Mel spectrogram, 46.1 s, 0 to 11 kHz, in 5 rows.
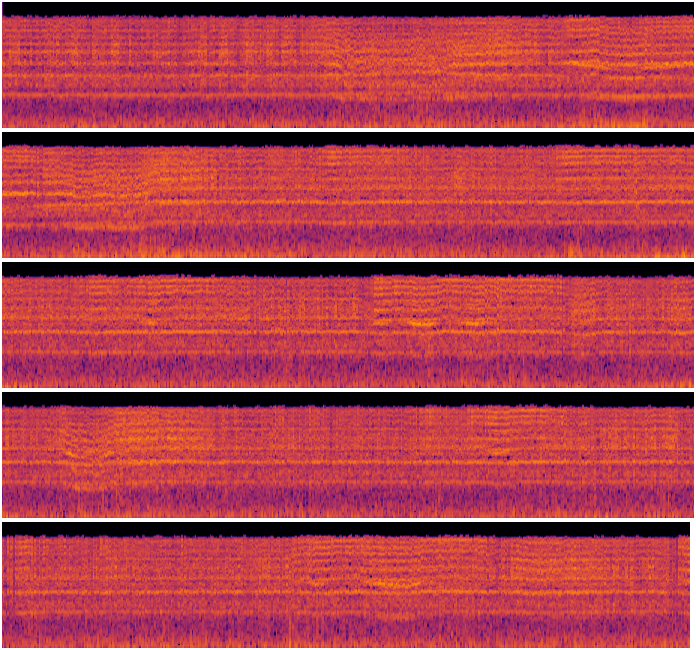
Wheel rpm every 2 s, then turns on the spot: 200, 200, 200, 200, 190, 210, 230, 230, 230, 230, 230, 230, 220, 230, 220, 230, 230, 230, 230, 230, 230, 220, 230.
none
